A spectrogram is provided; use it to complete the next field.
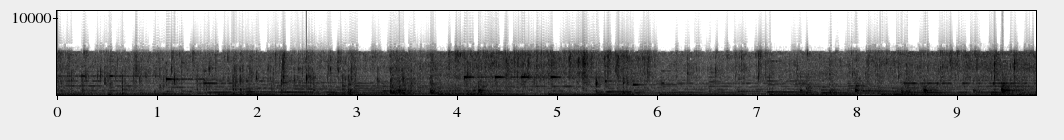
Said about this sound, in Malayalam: ചൂടായ നെയ്യിലേക്ക് നമുക്ക് ഉള്ളിയിടാം.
